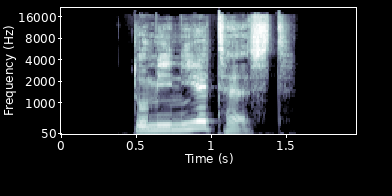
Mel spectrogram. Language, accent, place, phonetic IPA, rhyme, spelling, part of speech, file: German, Germany, Berlin, [domiˈniːɐ̯təst], -iːɐ̯təst, dominiertest, verb, De-dominiertest.ogg
- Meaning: inflection of dominieren: 1. second-person singular preterite 2. second-person singular subjunctive II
